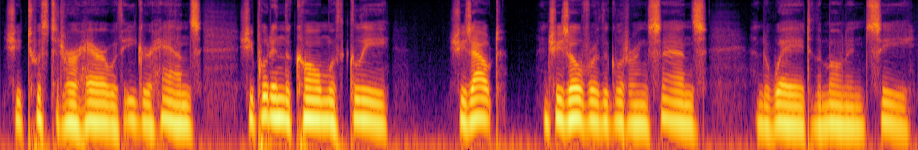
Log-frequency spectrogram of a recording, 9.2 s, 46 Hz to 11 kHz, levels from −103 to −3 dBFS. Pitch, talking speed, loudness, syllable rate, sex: 125 Hz, 185 wpm, -16 LUFS, 4.8 syllables/s, male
